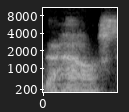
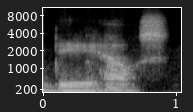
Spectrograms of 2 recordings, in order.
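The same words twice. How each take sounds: First: The word 'the' starts with a th sound. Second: The word 'the' starts with a d sound. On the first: "instead of saying the house" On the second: "they say de"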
